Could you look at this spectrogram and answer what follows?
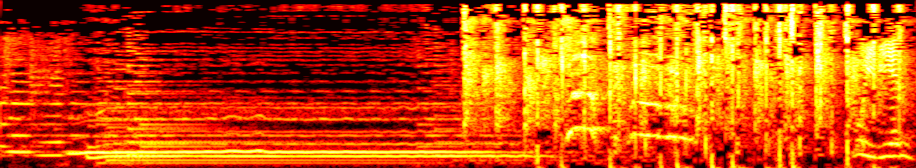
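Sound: clapping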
